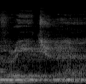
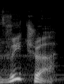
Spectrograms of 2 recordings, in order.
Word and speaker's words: Vritra: I am Vritra. Vritra. And I've been for pronouncing it years wrong.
